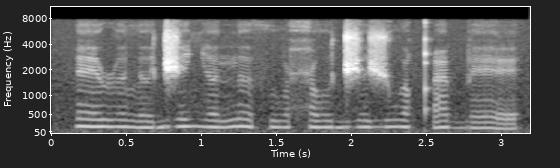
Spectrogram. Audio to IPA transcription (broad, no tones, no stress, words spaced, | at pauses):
ɛɹə ləd͡ʒɛʎɜ nəθu ħod͡ʒə ʒuqʼɛ bɛ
